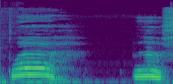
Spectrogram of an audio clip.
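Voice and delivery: ordinary talk, nothing marked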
